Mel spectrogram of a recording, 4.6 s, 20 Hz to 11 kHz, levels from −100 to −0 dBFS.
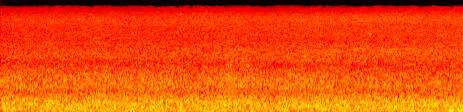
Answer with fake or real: real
